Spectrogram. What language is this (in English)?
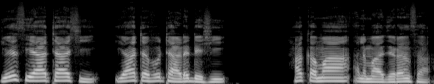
Hausa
